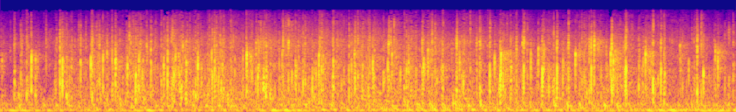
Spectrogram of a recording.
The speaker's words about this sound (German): Dafür erst nochmal an dieser Stelle ganz, ganz, ganz großen Applaus.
